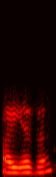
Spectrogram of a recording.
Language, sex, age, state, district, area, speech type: Odia, female, 18-30, Odisha, Rayagada, rural, conversation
